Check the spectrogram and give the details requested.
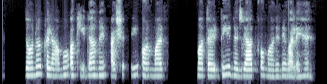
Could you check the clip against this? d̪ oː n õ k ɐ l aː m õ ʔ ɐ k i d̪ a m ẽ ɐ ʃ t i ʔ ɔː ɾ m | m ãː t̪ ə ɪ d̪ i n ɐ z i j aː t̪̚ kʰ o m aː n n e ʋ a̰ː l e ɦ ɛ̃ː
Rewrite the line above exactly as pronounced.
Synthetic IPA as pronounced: d̪ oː n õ k ɐ l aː m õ ʔ ɐ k iː d̪ a m ẽ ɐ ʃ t i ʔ ɔː ɾ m | m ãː t̪ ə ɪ d̪ i n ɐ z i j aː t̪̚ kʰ o m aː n n e ʋ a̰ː l e ɦ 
